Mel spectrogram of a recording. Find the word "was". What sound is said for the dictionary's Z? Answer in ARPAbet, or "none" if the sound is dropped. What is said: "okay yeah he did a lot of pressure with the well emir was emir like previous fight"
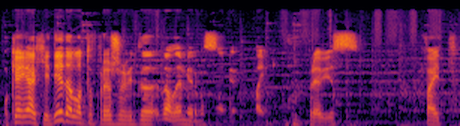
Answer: S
